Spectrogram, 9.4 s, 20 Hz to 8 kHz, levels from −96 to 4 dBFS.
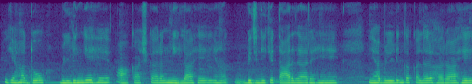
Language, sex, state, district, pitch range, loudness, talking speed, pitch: Hindi, female, Chhattisgarh, Bastar, 185-205 Hz, -27 LUFS, 135 wpm, 195 Hz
